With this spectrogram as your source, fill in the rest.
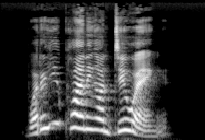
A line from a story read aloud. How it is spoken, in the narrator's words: Hermione asked sharply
